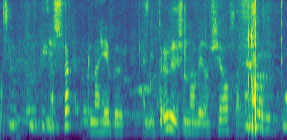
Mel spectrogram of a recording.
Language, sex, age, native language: Icelandic, male, 11, Icelandic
